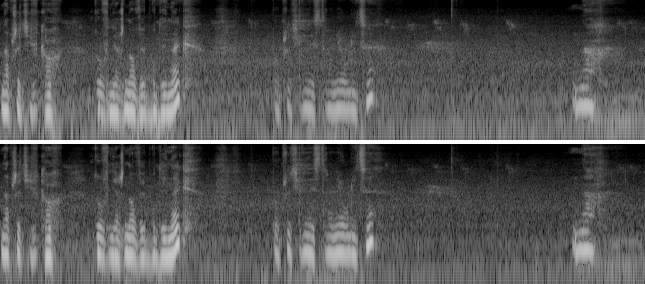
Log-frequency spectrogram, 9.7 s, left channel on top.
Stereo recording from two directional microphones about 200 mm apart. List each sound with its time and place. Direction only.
0.0 s speech: 5° right (ahead or behind)
4.2 s speech: 20° right (ahead or behind)
8.7 s speech: 10° right (ahead or behind)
